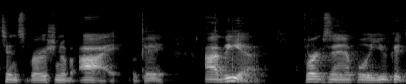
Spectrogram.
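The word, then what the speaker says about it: había: person singular and that is going to be AIA okay AIA that is how you say they was there was or there were this is literally just the past tense version of I okay ABIA for example you could say ABIA un what's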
